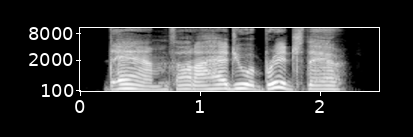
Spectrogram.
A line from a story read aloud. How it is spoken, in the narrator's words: he grunted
